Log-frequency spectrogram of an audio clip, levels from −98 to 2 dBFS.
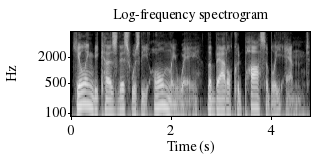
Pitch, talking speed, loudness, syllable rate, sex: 95 Hz, 150 wpm, -21 LUFS, 4.3 syllables/s, male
